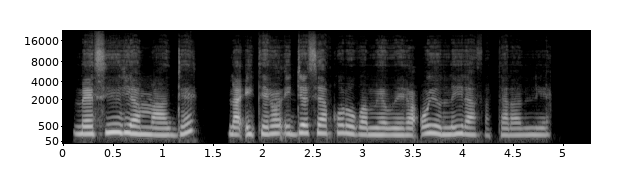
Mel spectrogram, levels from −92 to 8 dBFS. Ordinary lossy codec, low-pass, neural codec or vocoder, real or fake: none; none; codec, 44.1 kHz, 1.7 kbps, Pupu-Codec; fake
